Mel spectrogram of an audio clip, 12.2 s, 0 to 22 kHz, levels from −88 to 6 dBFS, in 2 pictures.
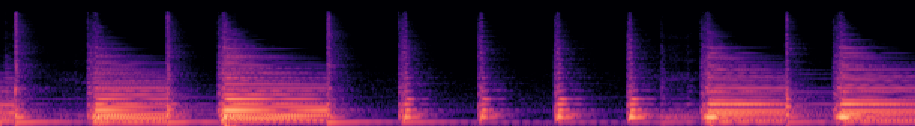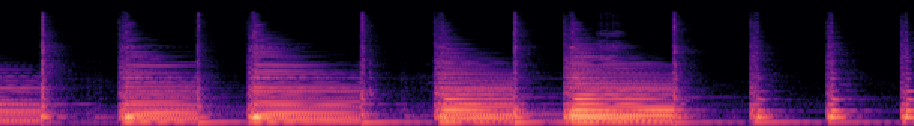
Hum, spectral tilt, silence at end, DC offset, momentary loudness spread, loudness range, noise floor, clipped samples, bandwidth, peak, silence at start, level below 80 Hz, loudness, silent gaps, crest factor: none; -8.5 dB/octave; 0 s; under 0.1%; 16 LU; 3 LU; -41 dBFS; under 0.1%; 14.5 kHz; -4 dBFS; 0 s; -52 dBFS; -22 LUFS; none; 18 dB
